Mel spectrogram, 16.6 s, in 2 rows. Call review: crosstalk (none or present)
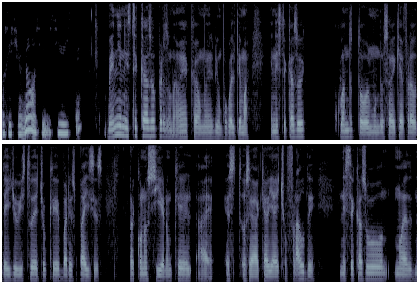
none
